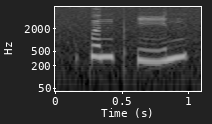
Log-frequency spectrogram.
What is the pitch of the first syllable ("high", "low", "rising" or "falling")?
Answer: high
